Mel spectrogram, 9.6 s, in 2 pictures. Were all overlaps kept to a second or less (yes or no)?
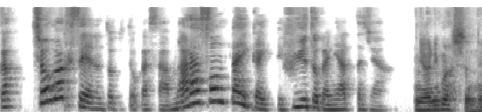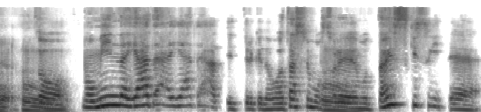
yes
